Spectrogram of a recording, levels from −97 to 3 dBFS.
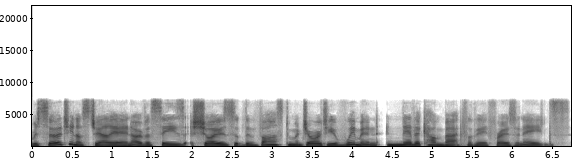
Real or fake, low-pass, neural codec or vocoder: fake; 7.2 kHz; codec, 16 kHz, 1 kbps, FunCodec, trained on LibriTTS, 50 frames a second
